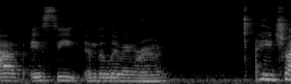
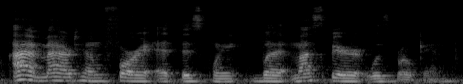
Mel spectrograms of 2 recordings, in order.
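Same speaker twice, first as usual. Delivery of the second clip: usual speaking voice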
